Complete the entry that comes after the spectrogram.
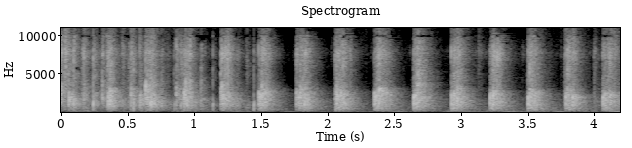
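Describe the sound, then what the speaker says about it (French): A church congregation claps in unison at a Sunday service in Benin, loud rhythmic hand claps in a steady beat of roughly three per second, close and without talk. "que je vous demande d'applaudir très fort"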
